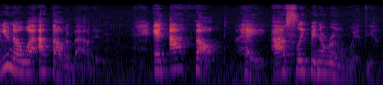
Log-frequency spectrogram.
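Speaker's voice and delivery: low, soft, measured man's voice; Usman. Retold or imitated. Man agreeing to share the room, low and soft. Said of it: "Usman was like".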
